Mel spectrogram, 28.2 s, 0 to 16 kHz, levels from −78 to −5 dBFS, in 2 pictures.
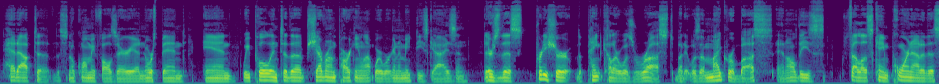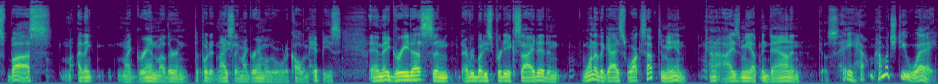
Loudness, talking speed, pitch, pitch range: -21 LUFS, 210 wpm, 100 Hz, 90-110 Hz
